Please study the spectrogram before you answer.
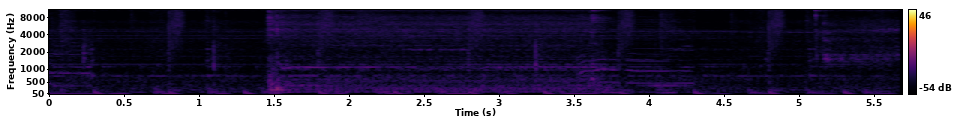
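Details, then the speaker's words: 1JZ-GTE VVT-i from a Toyota Crown JZS171 swapped into a Lexus IS200 on a plug-and-play harness, fuel pump active test from a scan tool: a faint electric whir starts and stops in short spells; the pump responds normally. "Fantastic, hopefully you heard that, but that was the fuel pump kicking on and off."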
